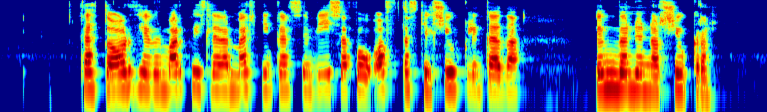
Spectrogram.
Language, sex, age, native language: Icelandic, female, 40-49, Icelandic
